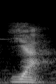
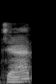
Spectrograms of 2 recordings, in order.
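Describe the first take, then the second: First: It begins with a y sound as in yes. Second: It begins with a j sound as in jam. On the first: The speaker calls it right. "tapi ya" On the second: The speaker calls it wrong. "bacanya bukan ja"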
